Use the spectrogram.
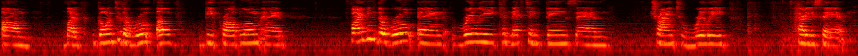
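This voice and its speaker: Woman vlogger, Arabic first language, talks loosely and keeps reaching for words; fairly high voice in a roomy space. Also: fairly even intonation, takes it slowly, a little mellow. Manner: rambling, searching for words, heavy use of "like". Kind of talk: casual get-ready-with-me chat. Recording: echoey room.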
